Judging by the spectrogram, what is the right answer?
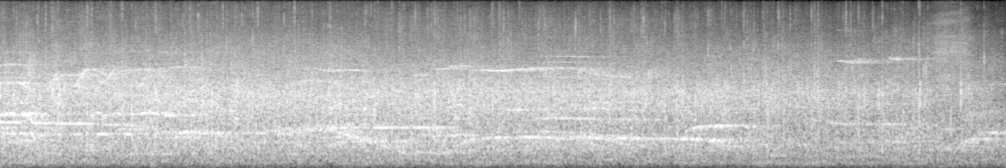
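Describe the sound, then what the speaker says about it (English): Steady, sustained applause from a large audience at an awards night for a young farmer competition, with faint cheering voices blended in, gradually tapering near the end. "Let's give them a round of applause."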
